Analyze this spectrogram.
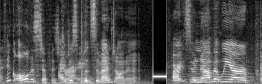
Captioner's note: beep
